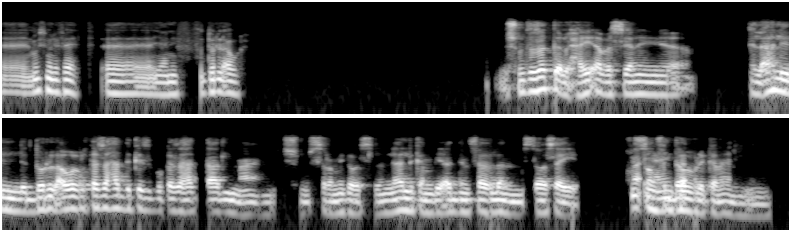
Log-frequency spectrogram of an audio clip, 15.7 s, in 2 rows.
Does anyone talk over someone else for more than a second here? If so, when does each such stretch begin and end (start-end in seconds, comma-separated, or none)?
none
